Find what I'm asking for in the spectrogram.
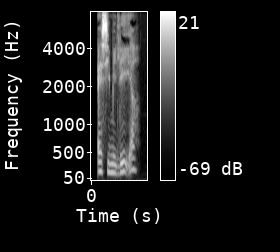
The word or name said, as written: ASSIMILER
